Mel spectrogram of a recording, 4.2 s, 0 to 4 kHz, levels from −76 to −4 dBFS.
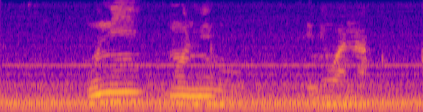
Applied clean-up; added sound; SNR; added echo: none; Engine; 0 dB; none.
